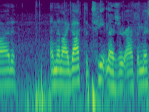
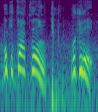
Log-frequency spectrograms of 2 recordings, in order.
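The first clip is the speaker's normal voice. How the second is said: real excitement; 7 semitones higher, faster than usual. Real, not acted. Angler as the trout bites, high amazed exclaiming. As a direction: point and marvel, voice up high.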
